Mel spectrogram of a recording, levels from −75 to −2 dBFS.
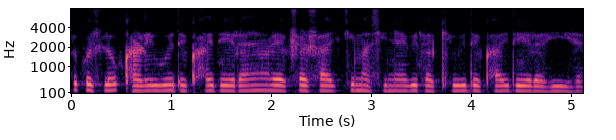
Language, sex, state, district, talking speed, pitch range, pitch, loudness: Hindi, female, Bihar, East Champaran, 220 wpm, 180-190 Hz, 185 Hz, -29 LUFS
